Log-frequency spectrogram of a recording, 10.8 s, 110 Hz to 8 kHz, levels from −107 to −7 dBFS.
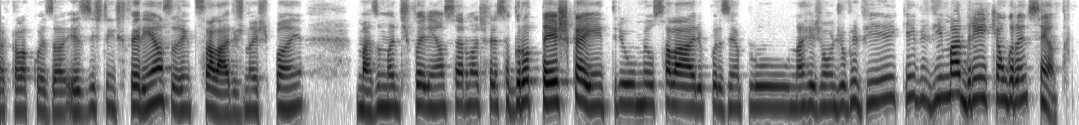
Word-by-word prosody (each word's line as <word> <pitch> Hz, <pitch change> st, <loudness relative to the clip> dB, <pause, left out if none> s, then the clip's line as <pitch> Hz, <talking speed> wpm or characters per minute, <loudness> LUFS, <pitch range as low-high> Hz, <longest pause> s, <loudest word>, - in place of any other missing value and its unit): aquela 185 Hz, +1 st, -4 dB
coisa, 175 Hz, -2 st, -6 dB
existem 195 Hz, +4 st, -6 dB
diferenças 210 Hz, +3 st, +1 dB
entre 190 Hz, 0 st, -8 dB
salários 170 Hz, -4 st, +3 dB
na 185 Hz, 0 st, -7 dB
Espanha, 200 Hz, +3 st, -4 dB, 0.5 s
mas 185 Hz, -2 st, 0 dB
uma 205 Hz, 0 st, -2 dB
diferença, 210 Hz, +1 st, -3 dB
era 220 Hz, -1 st, -1 dB
uma 220 Hz, 0 st, -3 dB
diferença 220 Hz, +1 st, -6 dB
grotesca 245 Hz, +1 st, +6 dB
entre 215 Hz, +1 st, -2 dB
o 225 Hz, -, +1 dB
meu 225 Hz, 0 st, -3 dB
salário, 215 Hz, -3 st, +3 dB
por 205 Hz, +2 st, -6 dB
exemplo, 210 Hz, +1 st, -5 dB
na 205 Hz, 0 st, -3 dB
região 210 Hz, 0 st, -3 dB
onde 210 Hz, +1 st, -5 dB
eu -, -, -2 dB
vivi, 250 Hz, +5 st, -5 dB
que 290 Hz, +1 st, -5 dB
vivi 260 Hz, -1 st, -4 dB
em -, -, -3 dB
Madrid, 280 Hz, -3 st, +4 dB
que 275 Hz, -, -1 dB
é 270 Hz, -, +4 dB
um -, -, 0 dB
grande 260 Hz, +2 st, 0 dB
centro. 265 Hz, -, -3 dB
210 Hz, 195 wpm, -20 LUFS, 200-240 Hz, 0.5 s, grotesca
